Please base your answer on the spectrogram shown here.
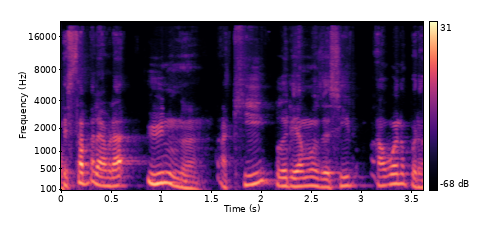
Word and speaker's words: une: Resulta que esta palabra la vamos a separar como une. Tiene digamos que dos sílabas. Une se puede separar. Y al separarla, la U queda en un lado y la N queda en otro lado. Entonces se rompe esa vocal nasal. Ya no podemos decir como an o sino que queda U por un lado y ne por el otro.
